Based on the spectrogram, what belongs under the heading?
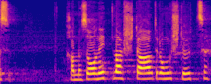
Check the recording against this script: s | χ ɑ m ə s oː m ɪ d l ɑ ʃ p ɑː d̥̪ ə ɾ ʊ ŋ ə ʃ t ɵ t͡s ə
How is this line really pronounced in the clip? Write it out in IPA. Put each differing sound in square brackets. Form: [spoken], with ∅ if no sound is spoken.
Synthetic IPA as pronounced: s | χ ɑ m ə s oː [n] ɪ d l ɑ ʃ [t] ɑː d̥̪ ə ɾ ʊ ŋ ə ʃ t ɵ t͡s ə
